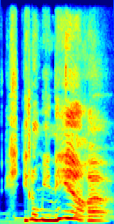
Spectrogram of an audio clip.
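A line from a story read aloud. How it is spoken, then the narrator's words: Small cat calling down. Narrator (German): rief die kleine Katze herunter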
